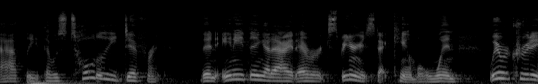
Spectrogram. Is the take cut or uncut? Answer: uncut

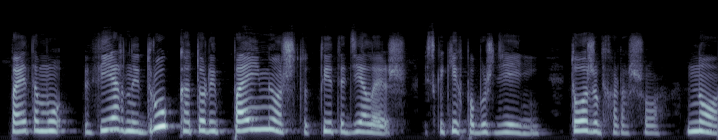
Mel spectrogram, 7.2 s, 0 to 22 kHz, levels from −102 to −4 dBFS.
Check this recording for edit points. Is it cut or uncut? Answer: cut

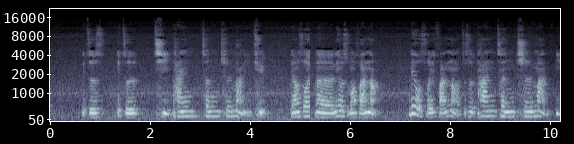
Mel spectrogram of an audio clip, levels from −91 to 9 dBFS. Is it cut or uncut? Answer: cut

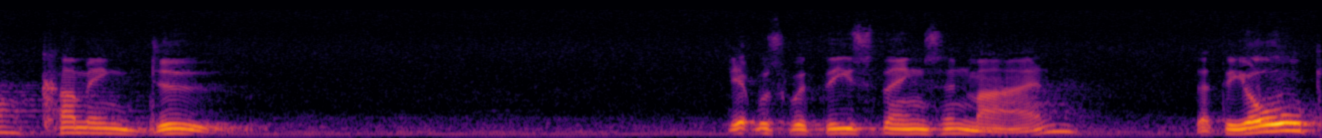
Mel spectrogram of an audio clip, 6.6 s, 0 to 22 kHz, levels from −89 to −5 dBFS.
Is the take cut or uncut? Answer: uncut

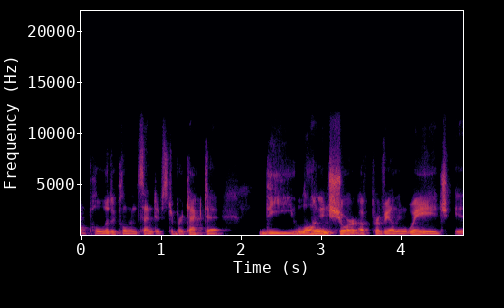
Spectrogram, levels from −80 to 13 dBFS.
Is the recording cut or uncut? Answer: uncut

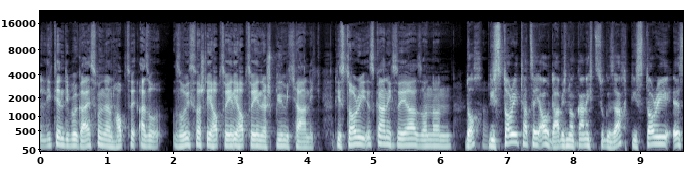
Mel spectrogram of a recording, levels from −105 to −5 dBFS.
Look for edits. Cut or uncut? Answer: cut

